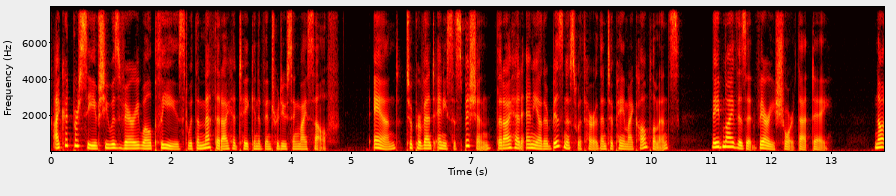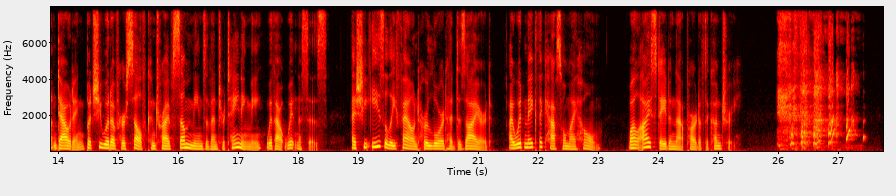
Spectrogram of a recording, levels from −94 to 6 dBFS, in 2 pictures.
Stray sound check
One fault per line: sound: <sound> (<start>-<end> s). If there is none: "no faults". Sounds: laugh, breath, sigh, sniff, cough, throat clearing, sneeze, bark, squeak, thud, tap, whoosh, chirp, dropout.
sound: laugh (26.0-27.5 s)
